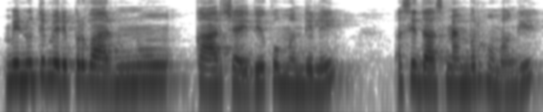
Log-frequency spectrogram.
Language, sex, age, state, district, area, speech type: Punjabi, female, 18-30, Punjab, Patiala, rural, spontaneous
